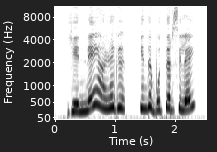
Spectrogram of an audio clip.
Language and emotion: Tamil, surprised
